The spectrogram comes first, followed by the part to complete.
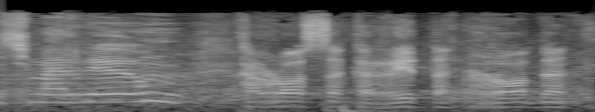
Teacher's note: boa parte dos Gaúchos faz o r com a ponta da língua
